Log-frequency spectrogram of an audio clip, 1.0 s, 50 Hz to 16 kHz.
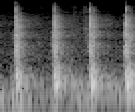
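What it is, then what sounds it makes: Sound fiberglass hull. Four sharp taps on a sound spot of an old lobster boat's fiberglass hull give short, crisp knocks with a low tone around 215 Hz and very little ring. This solid area sounds sharper than the delaminated section nearby.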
